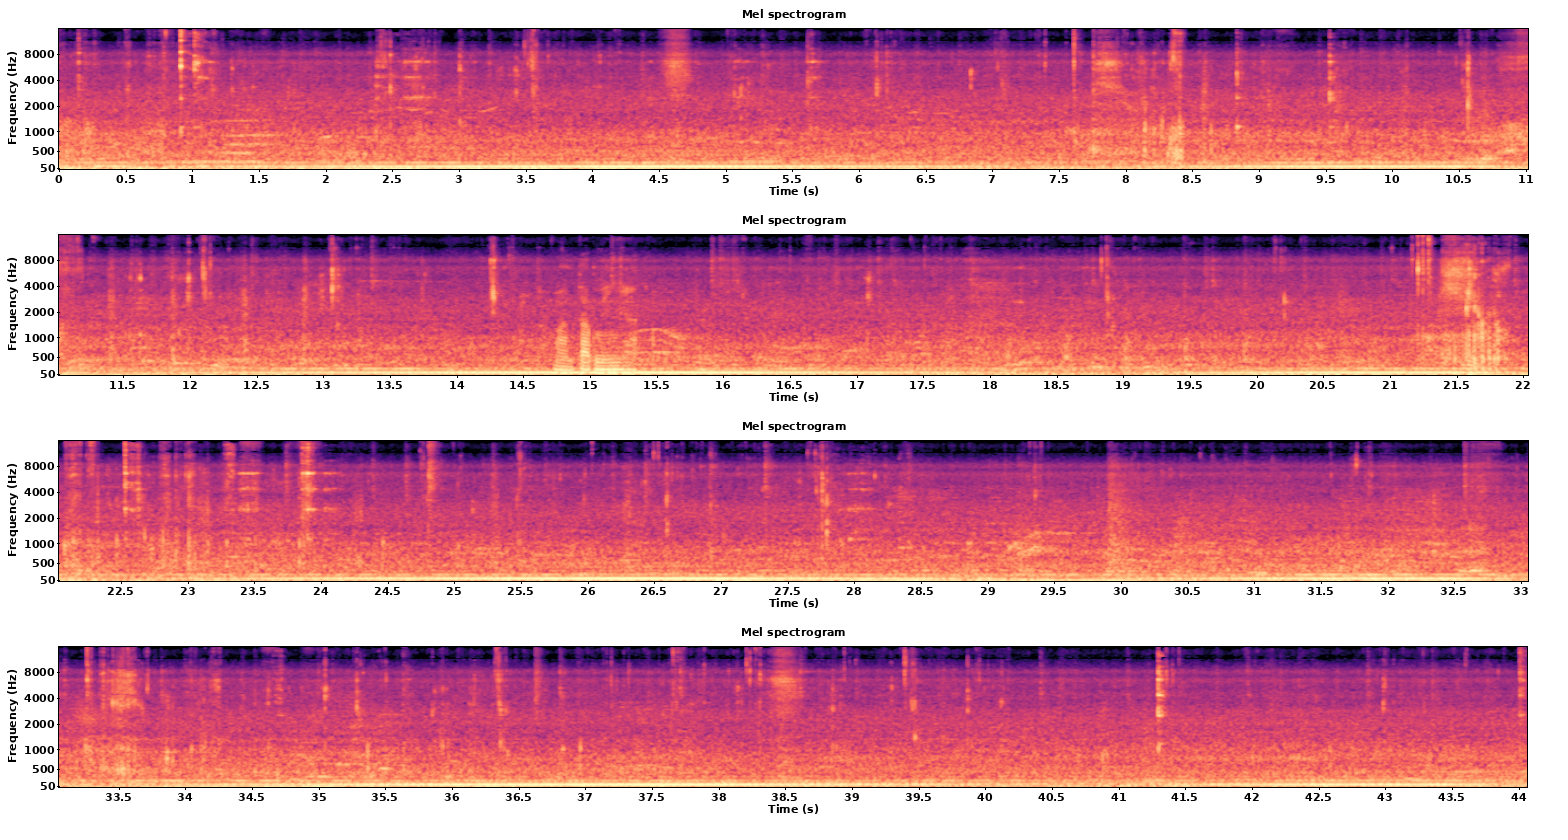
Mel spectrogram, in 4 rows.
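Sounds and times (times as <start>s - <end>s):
steady low hum: 0.0s - 44.0s
man chewing noodles: 6.0s - 14.9s, 18.0s - 20.5s, 21.1s - 28.0s, 32.5s - 42.0s.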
